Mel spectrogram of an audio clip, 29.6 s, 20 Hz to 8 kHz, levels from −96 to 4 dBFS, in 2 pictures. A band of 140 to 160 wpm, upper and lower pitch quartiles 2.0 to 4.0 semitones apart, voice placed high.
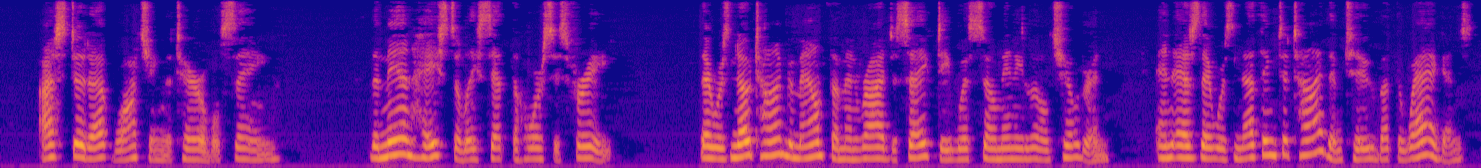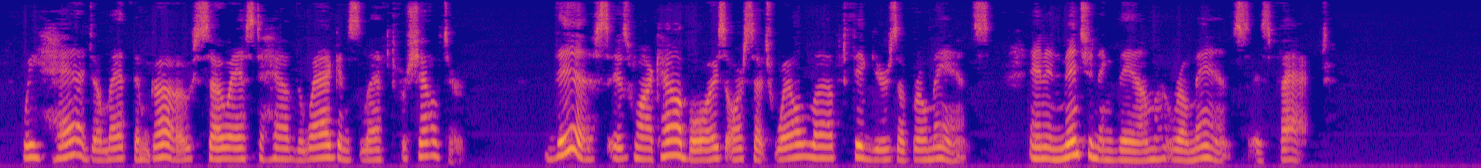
Yes: average, 150 wpm; average, 3.3 semitones; high, 195 Hz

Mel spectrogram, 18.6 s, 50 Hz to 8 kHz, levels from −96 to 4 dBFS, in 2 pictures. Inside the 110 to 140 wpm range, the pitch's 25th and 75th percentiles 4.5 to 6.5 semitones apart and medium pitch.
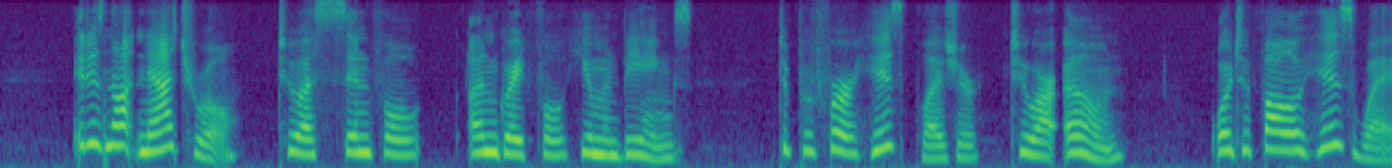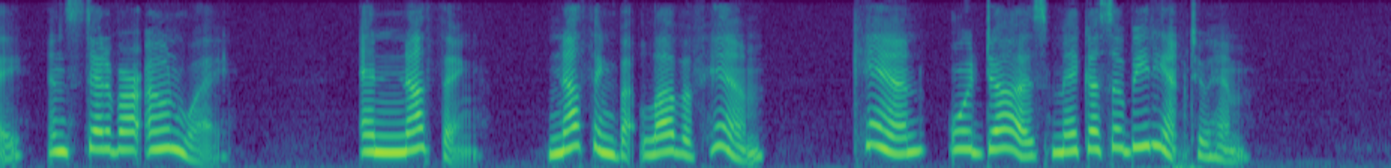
No: slow, 135 wpm; average, 5.0 semitones; very high, 255 Hz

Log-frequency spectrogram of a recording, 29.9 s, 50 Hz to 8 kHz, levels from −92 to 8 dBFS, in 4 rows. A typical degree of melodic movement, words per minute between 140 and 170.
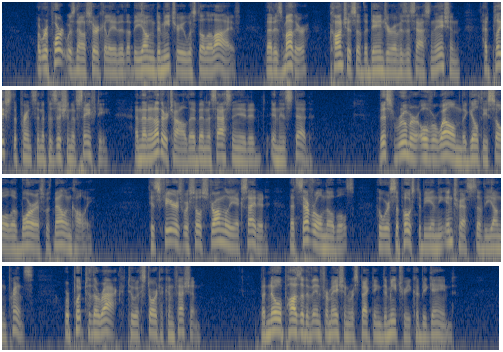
No: average, 3.1 semitones; average, 180 wpm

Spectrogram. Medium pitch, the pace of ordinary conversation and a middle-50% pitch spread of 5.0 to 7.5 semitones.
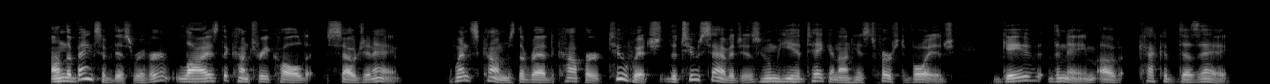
No: low, 130 Hz; average, 160 wpm; average, 5.3 semitones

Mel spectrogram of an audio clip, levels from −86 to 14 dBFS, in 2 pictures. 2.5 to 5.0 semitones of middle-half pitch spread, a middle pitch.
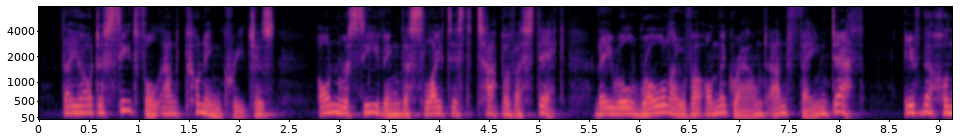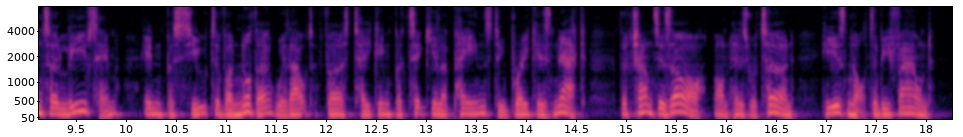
Yes: average, 3.8 semitones; medium, 150 Hz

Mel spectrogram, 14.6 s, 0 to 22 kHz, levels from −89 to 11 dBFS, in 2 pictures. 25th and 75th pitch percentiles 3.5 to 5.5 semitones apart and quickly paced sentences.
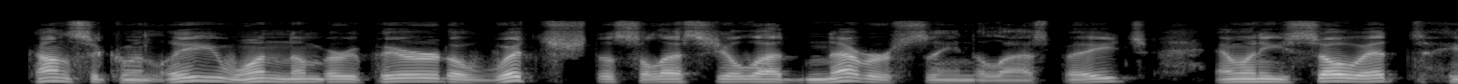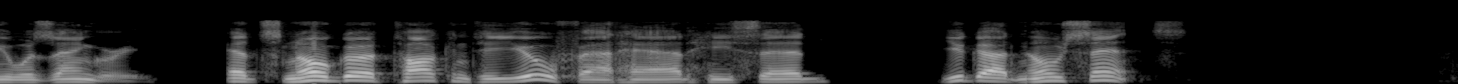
No: average, 4.7 semitones; average, 150 wpm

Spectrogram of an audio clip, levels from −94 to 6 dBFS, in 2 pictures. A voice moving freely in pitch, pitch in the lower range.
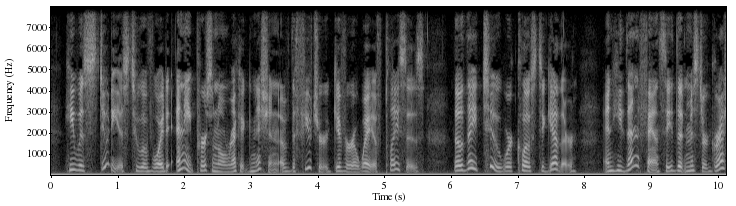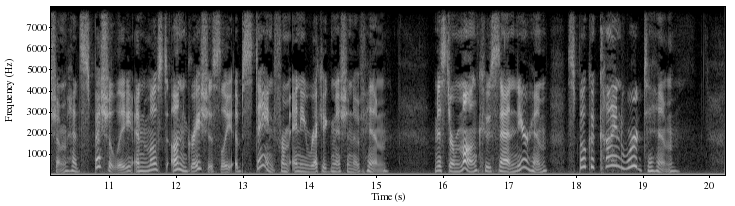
No: wide, 6.5 semitones; high, 205 Hz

